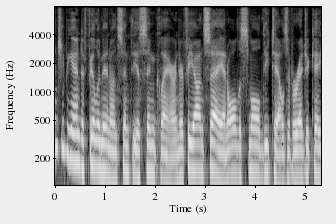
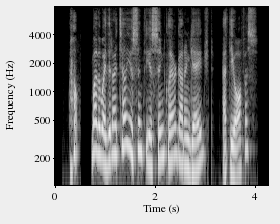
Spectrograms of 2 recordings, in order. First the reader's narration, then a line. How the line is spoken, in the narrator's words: She laughed, a little trill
